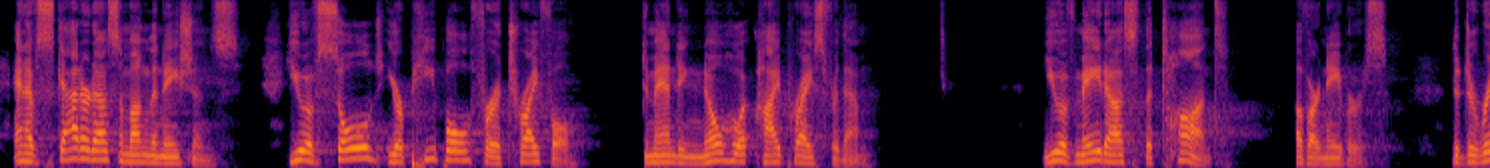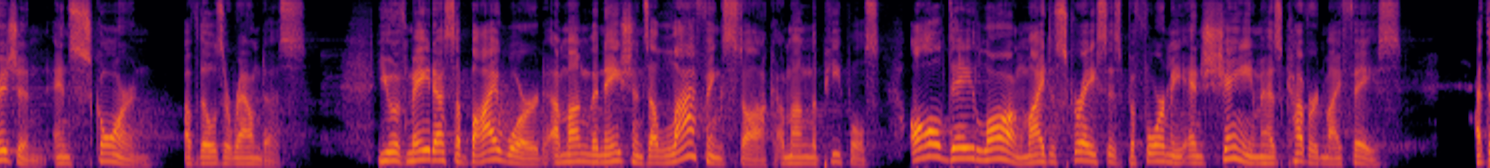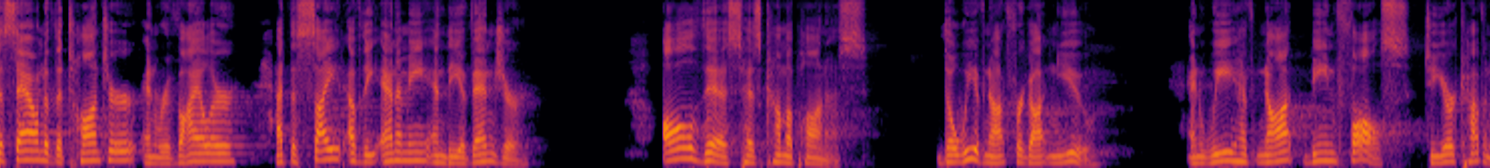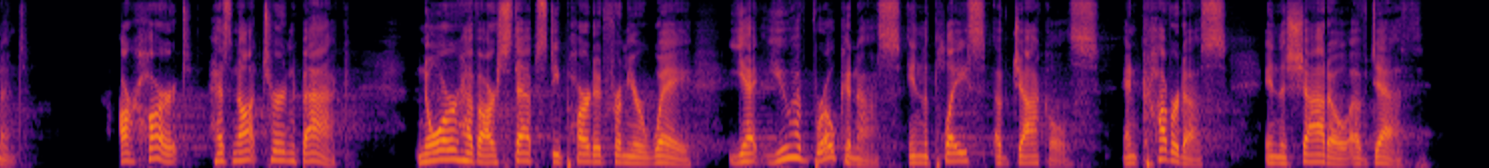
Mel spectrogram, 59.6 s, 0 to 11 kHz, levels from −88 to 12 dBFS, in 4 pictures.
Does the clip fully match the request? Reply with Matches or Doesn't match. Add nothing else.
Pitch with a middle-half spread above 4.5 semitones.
Matches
